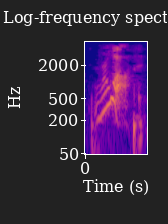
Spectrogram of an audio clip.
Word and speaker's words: ruah: And the word for joyful is ruah. And it sounds like hoorah.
